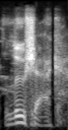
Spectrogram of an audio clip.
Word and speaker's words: Halushak: I believe they want to say Lushak. Lushak? The H Okay. is Lushak. The H is silent.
